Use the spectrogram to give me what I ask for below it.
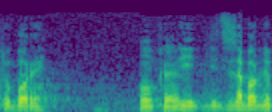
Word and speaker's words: Obote: Like when you're writing Obote, you call it Obore.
